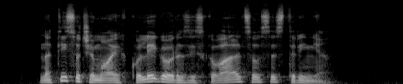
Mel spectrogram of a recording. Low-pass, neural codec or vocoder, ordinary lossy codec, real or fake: 19.8 kHz; vocoder, 44.1 kHz, 128 mel bands, Pupu-Vocoder; none; fake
